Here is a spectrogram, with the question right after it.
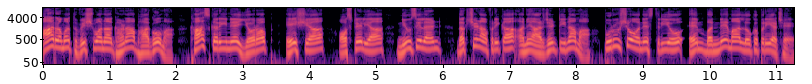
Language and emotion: Gujarati, neutral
